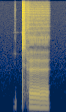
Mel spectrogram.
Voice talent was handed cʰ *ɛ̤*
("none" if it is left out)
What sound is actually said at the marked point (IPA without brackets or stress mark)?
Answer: ɛ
